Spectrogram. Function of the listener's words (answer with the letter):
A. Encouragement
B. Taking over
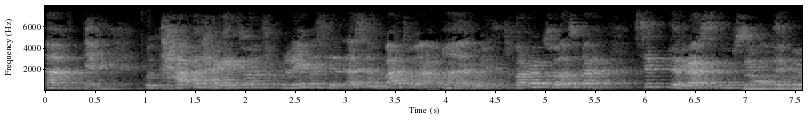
A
